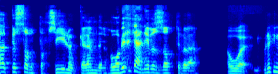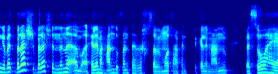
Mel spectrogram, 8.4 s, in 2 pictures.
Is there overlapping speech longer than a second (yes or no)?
no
